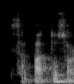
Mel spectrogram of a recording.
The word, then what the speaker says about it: zapatos: Zapatos is spelled with a Z. Okay, in Spain, in España, they say za, like a TH sound. Zapatos. But you know, in Latin America, we just the Z is pronounced like an S, sa. So a lot of people say zapatos, z, but it's not zapatos; it's sa, like an S, zapatos.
